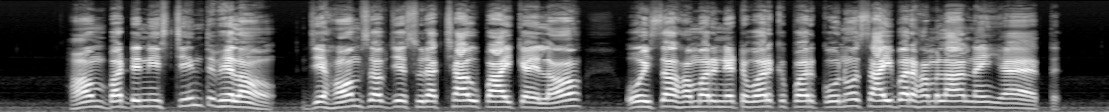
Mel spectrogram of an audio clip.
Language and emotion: Maithili, happy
